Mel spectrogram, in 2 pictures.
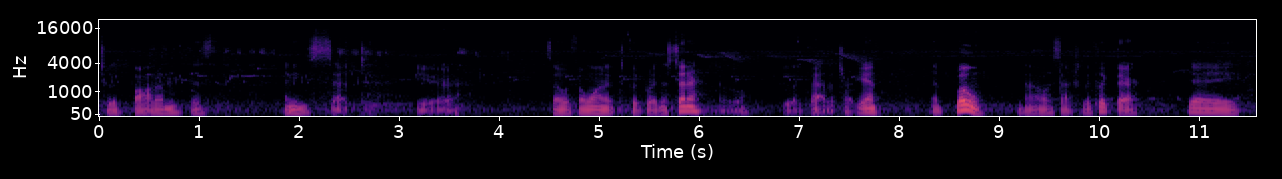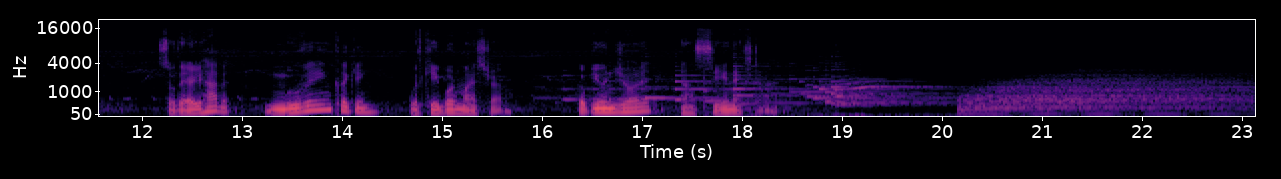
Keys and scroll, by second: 2.4 0, 4.1 0, 8.0 F10.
